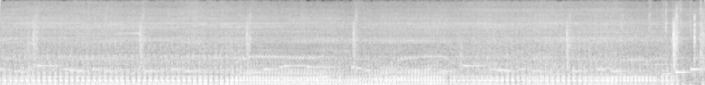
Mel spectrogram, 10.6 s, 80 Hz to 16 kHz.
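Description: Motorcycle engines running at low speed and idling while the bikes roll in and park, the nearest a Honda CBR250RR's 250 cc parallel twin, with a few short rises in revs. The engine note falls away near the end.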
